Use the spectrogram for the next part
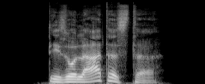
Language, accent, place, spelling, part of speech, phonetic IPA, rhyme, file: German, Germany, Berlin, desolateste, adjective, [dezoˈlaːtəstə], -aːtəstə, De-desolateste.ogg
- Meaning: inflection of desolat: 1. strong/mixed nominative/accusative feminine singular superlative degree 2. strong nominative/accusative plural superlative degree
